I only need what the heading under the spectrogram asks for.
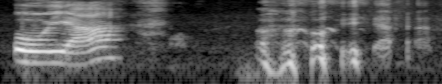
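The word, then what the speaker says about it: OOYA: was optimum yield aggregator o o y a or the other way to pronounce it is oh oh yeah where did you come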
